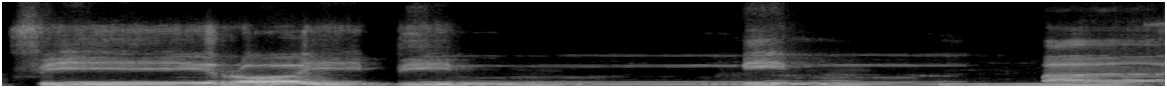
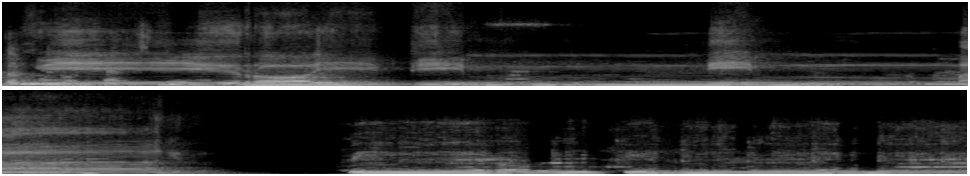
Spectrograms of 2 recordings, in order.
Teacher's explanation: Roy Bim. Oh, Roy Bim mendengung 2 kali, ya, ini kan ada mim tasdid, ya, 2 ya. Maka ini membacanya fi roy bim mim ma gitu.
